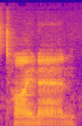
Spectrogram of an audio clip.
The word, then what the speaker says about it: Tynan: Tynan as in Titan. Ah. Alrighty, well there you go. Thank you. It's Tynan.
